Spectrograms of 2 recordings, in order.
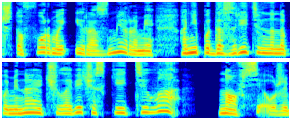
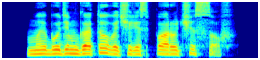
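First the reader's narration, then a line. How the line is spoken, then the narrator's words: Dry reply. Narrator (Russian): сухо ответил ему Юрий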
